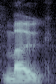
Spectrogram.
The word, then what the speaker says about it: Moog: seen her desk instead instead of it's saying Michelle Moog cusa on her name plate on her desk it just says as in Vogue yeah that's a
